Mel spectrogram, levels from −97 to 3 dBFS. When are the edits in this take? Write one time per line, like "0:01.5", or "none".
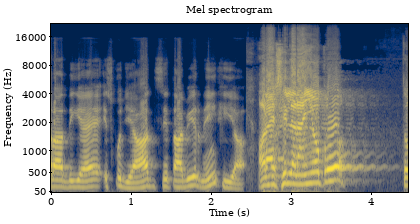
0:02.5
